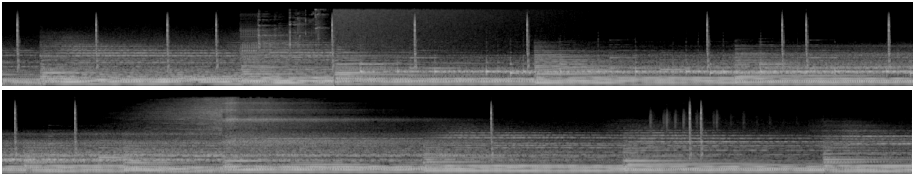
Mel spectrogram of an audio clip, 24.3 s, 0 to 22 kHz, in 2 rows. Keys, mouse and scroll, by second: 3.7 Delete, 4.4 click, 5.9 space, 6.3 F3, 6.9 F2, 7.0 click, 15.5 F5, 18.6 click, 21.3 click.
